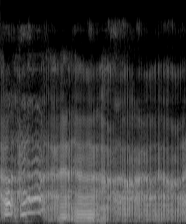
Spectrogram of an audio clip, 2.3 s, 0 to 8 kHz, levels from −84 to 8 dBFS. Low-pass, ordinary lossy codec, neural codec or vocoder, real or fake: 7.2 kHz; none; autoencoder, 22.05 kHz, a latent of 192 numbers a frame, VITS, trained on one speaker; fake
